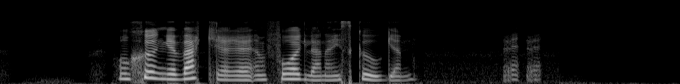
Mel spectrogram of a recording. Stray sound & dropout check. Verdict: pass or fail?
fail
